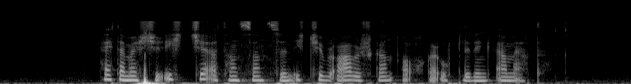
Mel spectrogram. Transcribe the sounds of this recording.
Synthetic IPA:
het̪amɛɹʃɪɾʔɪt͡ʃːəʔæ̰t̪hɑnsɑnsɾɪnɪt͡ʃːəʋɛɹʔɑːʋəʃkano̰ːɔhka̰ʔʊpliːʋɪŋkɑ̰ːʋmɛ̰ːt̪

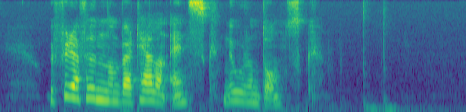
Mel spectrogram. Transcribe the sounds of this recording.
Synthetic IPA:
uːfiːɾafɪlmnʊmʋæːʈʰæːlɑnʔɛnsknuːɹənd̪ɔnsk

